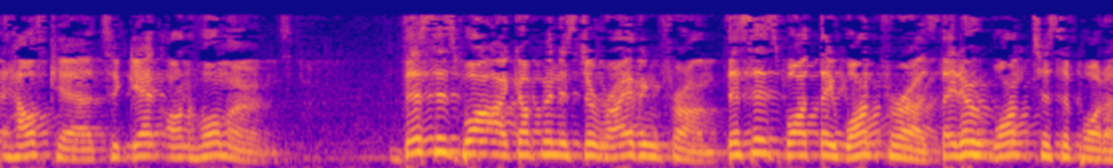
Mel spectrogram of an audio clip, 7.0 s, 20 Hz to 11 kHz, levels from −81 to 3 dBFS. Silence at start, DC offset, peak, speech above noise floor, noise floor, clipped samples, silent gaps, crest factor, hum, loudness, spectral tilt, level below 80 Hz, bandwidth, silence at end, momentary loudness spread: 0 s; 0.2%; 0 dBFS; 27 dB; -41 dBFS; under 0.1%; none; 14 dB; none; -14 LUFS; -5 dB/octave; -54 dBFS; 8.8 kHz; 0 s; 5 LU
